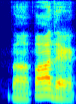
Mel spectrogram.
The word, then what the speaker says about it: farther: 먼 형용사에 비교급이 두 개 있는데 father 발음은 뭐 아버지라는 father하고 발음이 똑같고 거의 똑같습니다.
